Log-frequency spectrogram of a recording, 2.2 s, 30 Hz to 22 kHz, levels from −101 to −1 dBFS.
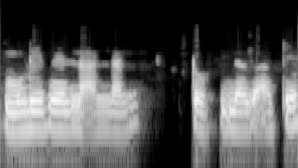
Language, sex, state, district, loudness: Chhattisgarhi, male, Chhattisgarh, Kabirdham, -16 LUFS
